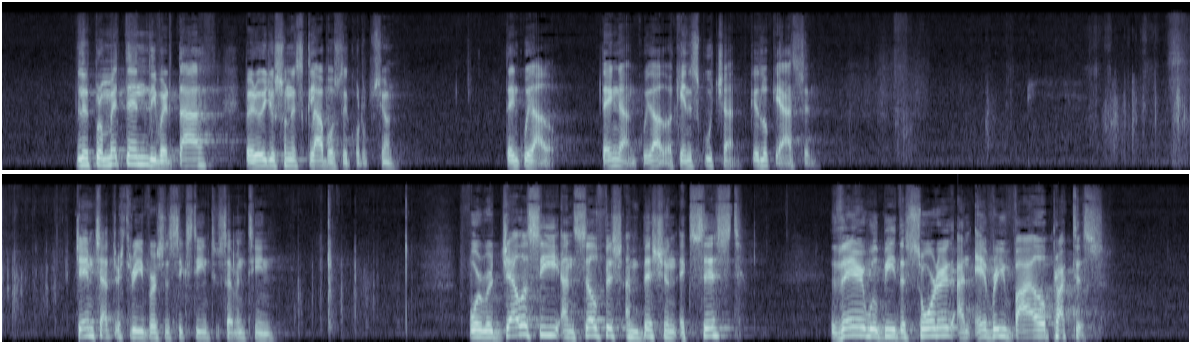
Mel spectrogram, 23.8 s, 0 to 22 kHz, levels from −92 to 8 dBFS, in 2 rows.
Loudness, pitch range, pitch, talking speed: -15 LUFS, 135-175 Hz, 150 Hz, 110 wpm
